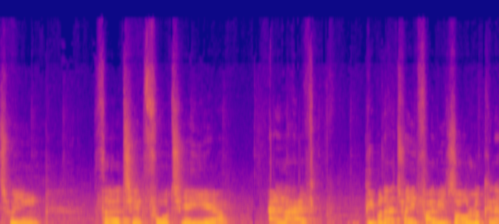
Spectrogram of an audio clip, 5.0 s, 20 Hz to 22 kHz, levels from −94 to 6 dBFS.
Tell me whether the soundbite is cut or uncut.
cut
